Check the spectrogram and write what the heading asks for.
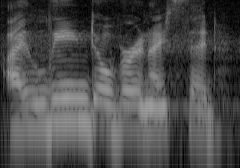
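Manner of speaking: ordinary delivery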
